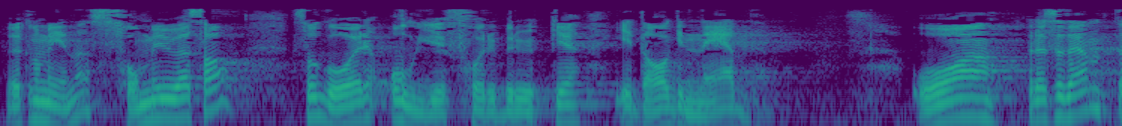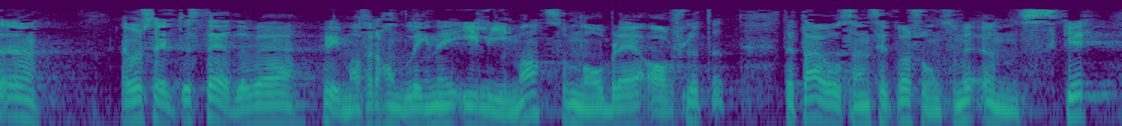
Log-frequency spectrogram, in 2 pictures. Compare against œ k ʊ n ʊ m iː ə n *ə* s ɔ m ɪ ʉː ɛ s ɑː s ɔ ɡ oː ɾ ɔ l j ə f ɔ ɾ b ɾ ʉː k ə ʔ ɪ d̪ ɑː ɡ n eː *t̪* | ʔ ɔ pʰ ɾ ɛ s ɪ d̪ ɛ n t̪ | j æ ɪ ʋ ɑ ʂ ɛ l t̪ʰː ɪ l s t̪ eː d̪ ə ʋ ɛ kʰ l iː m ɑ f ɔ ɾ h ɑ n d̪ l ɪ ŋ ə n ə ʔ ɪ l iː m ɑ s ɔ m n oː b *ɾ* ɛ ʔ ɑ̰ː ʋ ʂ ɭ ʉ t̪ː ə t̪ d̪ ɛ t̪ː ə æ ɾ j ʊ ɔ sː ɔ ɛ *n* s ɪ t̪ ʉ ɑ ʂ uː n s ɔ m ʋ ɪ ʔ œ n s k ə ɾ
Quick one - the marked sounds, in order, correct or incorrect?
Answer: correct, incorrect, incorrect, correct

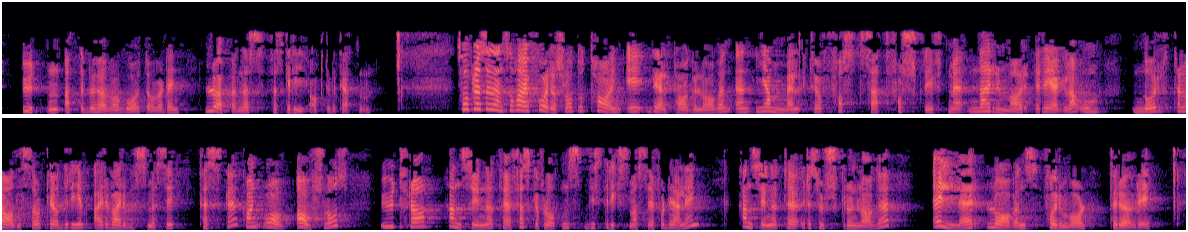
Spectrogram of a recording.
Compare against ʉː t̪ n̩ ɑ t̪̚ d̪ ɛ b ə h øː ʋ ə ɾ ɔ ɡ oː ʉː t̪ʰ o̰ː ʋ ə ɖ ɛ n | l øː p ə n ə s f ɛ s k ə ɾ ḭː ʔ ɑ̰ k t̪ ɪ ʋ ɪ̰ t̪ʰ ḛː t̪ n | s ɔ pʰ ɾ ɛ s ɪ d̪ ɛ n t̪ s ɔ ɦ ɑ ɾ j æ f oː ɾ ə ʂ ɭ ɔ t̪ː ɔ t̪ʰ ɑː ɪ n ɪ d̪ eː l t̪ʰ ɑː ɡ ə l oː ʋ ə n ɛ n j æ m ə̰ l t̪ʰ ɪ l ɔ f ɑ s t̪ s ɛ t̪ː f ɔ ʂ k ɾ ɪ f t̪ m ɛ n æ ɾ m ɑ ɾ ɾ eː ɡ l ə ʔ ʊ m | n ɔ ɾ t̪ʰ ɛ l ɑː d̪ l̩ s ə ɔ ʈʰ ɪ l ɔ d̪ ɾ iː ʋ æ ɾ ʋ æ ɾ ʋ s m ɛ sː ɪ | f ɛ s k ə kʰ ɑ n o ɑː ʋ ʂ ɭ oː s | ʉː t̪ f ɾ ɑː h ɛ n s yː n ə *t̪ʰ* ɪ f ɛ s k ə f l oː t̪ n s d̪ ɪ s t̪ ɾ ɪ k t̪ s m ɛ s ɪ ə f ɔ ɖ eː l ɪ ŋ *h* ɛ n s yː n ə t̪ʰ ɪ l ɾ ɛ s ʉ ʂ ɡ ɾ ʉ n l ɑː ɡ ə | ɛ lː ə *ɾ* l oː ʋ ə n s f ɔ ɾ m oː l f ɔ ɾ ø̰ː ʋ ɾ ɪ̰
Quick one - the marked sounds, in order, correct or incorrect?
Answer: correct, correct, correct

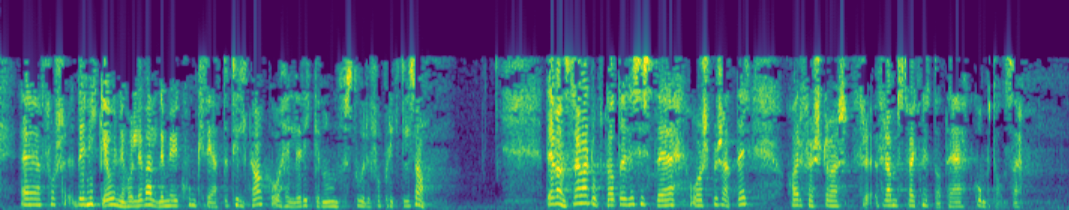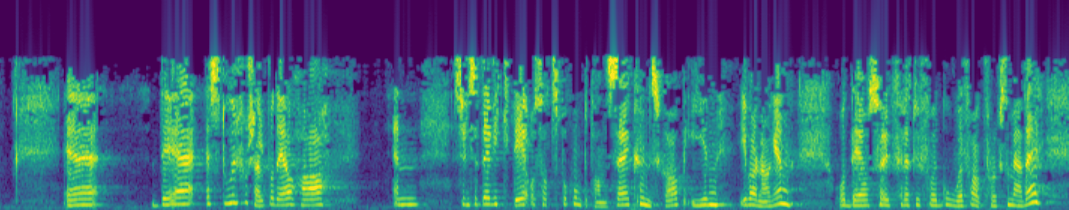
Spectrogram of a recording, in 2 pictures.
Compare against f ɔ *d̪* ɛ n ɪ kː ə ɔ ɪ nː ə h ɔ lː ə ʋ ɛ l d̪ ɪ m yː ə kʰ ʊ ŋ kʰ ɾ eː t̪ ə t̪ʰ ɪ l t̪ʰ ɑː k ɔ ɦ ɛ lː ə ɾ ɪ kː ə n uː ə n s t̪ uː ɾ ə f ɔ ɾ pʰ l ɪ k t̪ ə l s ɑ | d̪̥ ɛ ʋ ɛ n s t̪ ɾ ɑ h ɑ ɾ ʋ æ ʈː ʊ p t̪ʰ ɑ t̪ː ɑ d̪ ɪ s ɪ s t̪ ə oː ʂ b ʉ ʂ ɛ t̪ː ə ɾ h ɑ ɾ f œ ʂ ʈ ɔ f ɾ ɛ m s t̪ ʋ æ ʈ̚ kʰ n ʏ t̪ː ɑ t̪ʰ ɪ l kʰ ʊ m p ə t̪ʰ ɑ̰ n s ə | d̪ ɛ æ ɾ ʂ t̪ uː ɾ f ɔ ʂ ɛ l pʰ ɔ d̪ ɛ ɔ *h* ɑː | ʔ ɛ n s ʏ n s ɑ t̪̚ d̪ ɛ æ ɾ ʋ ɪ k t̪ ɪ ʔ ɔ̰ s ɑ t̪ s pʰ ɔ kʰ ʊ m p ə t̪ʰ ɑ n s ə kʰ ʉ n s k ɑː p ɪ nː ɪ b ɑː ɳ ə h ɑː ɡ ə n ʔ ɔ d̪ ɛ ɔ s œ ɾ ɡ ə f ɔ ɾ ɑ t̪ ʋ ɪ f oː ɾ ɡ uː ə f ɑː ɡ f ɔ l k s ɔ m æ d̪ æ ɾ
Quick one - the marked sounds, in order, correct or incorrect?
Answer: correct, correct

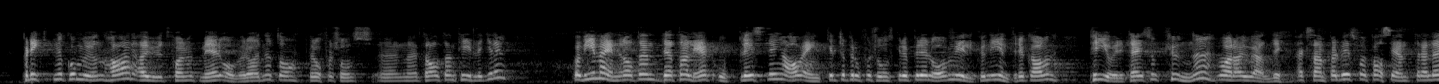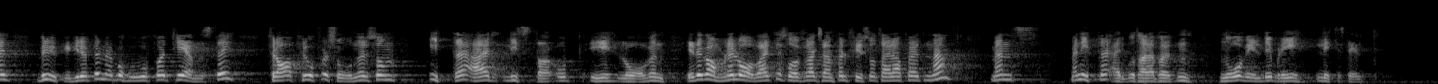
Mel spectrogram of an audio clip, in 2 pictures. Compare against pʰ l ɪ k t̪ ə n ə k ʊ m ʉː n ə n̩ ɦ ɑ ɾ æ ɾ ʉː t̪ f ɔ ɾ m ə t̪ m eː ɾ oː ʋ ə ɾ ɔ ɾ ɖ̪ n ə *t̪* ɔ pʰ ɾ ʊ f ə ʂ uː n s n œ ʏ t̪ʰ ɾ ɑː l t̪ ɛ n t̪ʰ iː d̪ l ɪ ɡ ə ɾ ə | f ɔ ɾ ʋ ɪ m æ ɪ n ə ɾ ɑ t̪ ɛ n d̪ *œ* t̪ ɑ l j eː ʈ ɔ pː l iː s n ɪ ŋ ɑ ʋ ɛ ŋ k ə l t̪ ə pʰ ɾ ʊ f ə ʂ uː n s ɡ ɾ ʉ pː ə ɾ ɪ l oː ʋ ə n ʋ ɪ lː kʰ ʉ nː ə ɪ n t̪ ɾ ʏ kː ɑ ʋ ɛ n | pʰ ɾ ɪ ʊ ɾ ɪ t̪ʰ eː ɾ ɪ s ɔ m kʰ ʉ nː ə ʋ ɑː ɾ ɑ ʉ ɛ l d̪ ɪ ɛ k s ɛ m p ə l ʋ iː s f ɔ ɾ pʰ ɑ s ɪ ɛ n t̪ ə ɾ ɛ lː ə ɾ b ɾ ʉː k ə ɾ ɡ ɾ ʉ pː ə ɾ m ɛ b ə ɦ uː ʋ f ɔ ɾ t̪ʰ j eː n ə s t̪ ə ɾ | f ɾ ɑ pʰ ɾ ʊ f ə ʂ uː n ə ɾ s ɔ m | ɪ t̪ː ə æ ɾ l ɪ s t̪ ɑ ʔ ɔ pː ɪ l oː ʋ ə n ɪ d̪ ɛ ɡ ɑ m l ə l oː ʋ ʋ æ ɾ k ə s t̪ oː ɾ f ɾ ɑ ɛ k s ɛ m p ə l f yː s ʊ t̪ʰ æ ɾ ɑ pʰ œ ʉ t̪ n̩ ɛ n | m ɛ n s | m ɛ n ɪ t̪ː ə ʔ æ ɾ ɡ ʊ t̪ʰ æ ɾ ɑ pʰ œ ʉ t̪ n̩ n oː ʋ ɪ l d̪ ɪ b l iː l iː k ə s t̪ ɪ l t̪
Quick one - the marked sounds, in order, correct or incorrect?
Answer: correct, incorrect

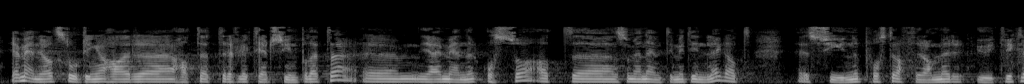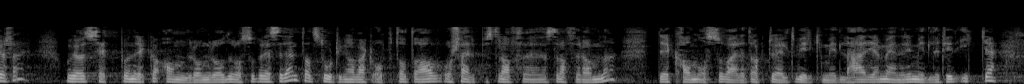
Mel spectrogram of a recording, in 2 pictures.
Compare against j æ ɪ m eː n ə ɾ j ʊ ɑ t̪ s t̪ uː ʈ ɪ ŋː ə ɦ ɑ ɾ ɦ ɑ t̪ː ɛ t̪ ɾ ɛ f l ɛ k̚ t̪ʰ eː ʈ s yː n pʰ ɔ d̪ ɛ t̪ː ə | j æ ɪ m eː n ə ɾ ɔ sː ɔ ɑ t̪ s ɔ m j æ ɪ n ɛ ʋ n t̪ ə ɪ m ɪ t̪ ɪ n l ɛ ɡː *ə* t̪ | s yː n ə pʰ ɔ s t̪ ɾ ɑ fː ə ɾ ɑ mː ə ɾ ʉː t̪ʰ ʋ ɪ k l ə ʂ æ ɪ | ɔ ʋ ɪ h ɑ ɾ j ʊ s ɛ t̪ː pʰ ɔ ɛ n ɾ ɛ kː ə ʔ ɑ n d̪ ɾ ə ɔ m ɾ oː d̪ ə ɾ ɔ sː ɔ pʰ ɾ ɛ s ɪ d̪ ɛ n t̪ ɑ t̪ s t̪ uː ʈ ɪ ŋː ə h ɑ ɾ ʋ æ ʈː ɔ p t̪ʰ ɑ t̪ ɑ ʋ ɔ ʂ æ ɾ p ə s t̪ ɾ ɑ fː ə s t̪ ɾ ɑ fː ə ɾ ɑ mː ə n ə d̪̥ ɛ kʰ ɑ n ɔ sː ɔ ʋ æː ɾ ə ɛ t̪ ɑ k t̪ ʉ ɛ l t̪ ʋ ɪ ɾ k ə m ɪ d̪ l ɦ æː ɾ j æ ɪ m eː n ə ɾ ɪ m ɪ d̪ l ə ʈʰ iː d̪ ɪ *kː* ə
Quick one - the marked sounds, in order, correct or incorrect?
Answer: incorrect, correct

